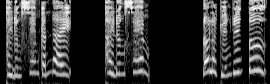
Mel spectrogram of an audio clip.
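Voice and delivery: high, pleading inner voice; whispery telepathic voice. A narrator's reading. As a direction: cry out desperately inside the head. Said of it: "Một giọng nói vang lên trong đầu Harry".

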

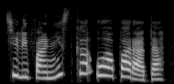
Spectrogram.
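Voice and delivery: high-pitched operator greeting; telephone operator. A narrator's reading. Operator picking up the narrator's call, high-pitched greeting. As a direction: answer the line in a high voice.

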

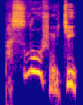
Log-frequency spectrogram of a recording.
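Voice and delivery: high-pitched piglet call; calling after. A narrator's reading. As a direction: call out to stop someone leaving. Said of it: "закричал ей вслед Чуня". (кричит вслед, высоким голоском)

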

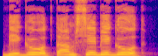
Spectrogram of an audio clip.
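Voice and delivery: a lookout's mock shout. A narrator's reading. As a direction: call out the alarm, excited. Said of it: "закричал Ходокири".

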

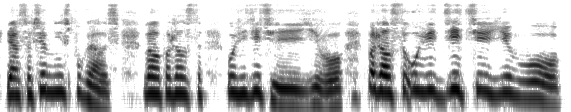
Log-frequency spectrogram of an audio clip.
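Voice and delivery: lightly voiced anxious daughter; Kate pleading. A narrator's reading. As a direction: beg them to take him away. Kate's urgent plea.

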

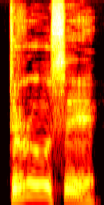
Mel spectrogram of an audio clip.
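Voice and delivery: sharp shouted insult. Acted. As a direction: yell it with contempt. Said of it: "крикнул кто-то".

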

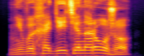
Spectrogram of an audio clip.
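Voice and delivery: high, loud warning call. A narrator's reading. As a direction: call out to a noisy crowd. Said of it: "повысив голос, обратился его отец". (повышенный голос, окрик)

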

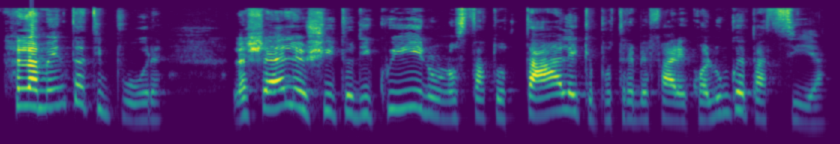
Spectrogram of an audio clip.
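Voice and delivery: acuta e forte, aspra; sbotto sarcastico. A narrator's reading. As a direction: rinfacciale il lamento. Alicia sbotta contro la sorella. (zia Alicia che aggredisce la sorella, forte)

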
